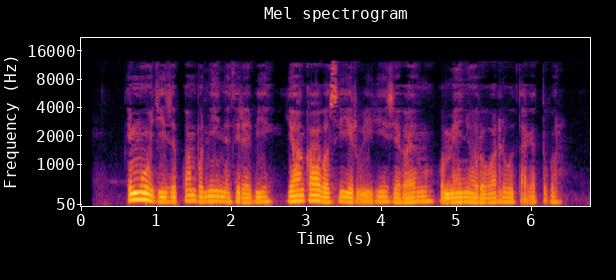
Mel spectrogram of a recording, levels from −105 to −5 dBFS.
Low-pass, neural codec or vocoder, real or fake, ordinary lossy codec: 19.8 kHz; none; real; AAC, 32 kbps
